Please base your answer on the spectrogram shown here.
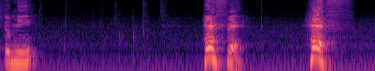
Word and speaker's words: jefe: Jefe, hef, F, jefe, jefe, jota, ka, jefe. It sounds like this to me. Efe. It's spelled this way, but the J sound like a H in a English.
